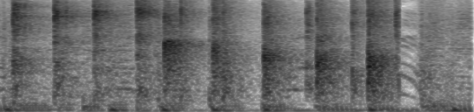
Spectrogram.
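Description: Hands clapping quickly and repeatedly, about five claps a second, over background music.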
